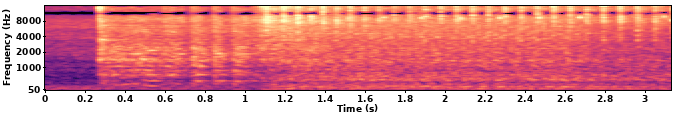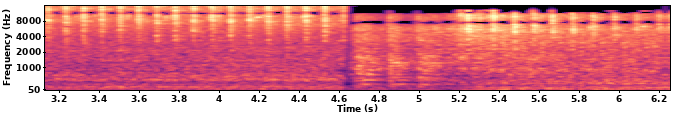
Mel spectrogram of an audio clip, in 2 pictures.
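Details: Ford F-150 5.4 3-valve, replacement engine botched by previous shop: on restart a quick, even tick-tick-tick rides over the idle then fades; lifter or oil-flow tick suspected, not confirmed; exhaust leak on passenger side also present.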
